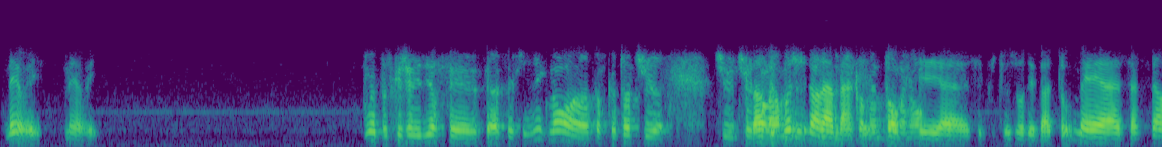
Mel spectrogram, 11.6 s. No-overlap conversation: No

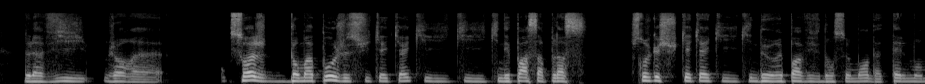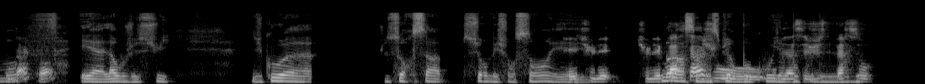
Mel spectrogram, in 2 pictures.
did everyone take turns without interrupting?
No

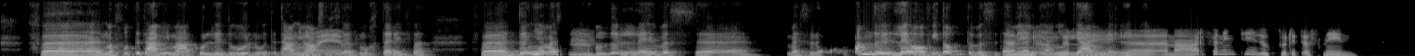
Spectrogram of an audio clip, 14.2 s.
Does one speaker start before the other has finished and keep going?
Yes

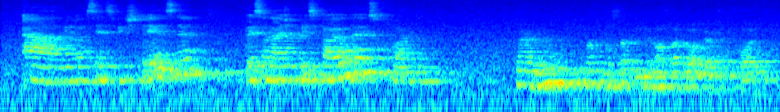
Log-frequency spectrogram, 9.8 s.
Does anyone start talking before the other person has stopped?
No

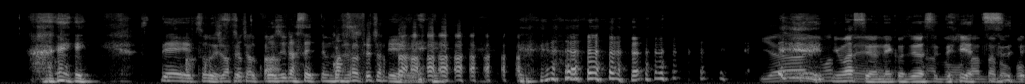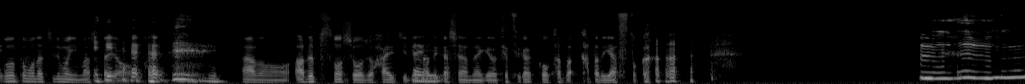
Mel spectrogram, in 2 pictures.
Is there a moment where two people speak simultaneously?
Yes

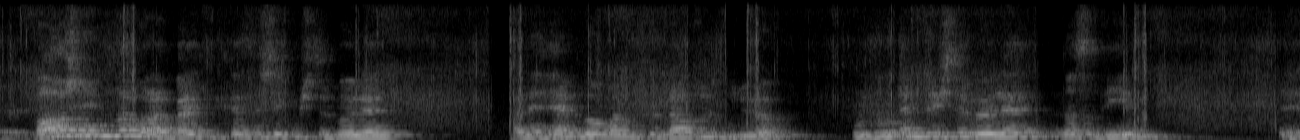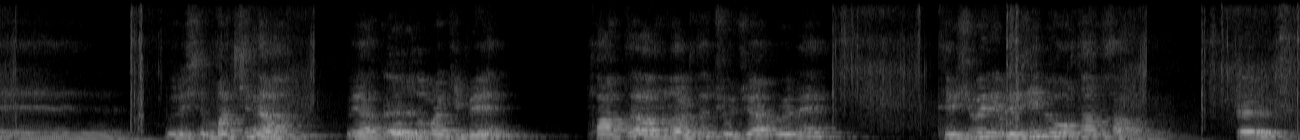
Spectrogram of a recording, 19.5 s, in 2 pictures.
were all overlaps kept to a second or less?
Yes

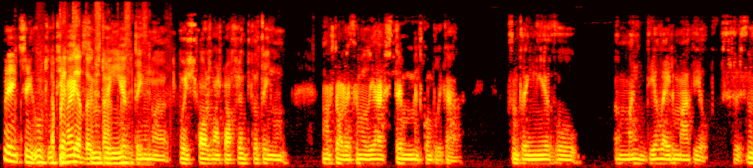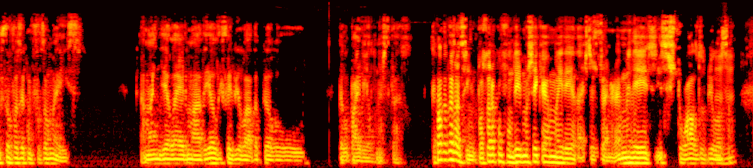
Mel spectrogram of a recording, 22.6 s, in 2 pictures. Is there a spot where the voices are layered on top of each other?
Yes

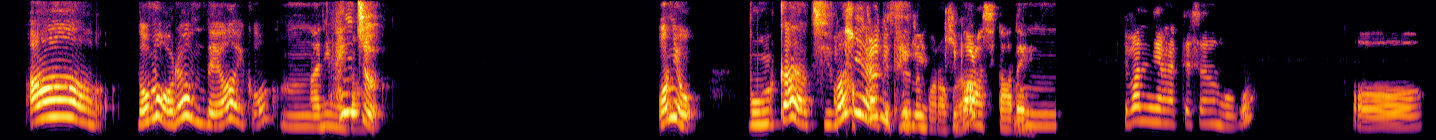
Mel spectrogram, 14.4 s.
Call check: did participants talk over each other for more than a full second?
Yes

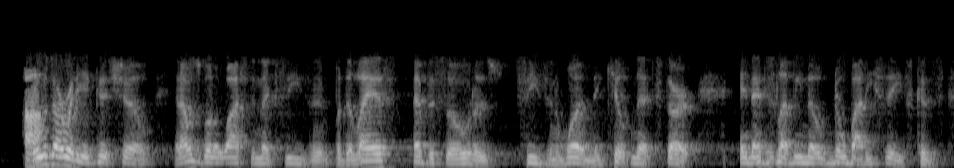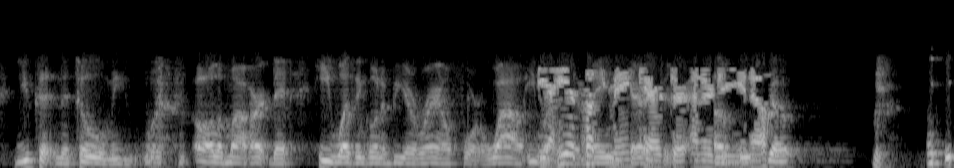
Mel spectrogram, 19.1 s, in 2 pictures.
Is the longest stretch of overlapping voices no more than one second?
No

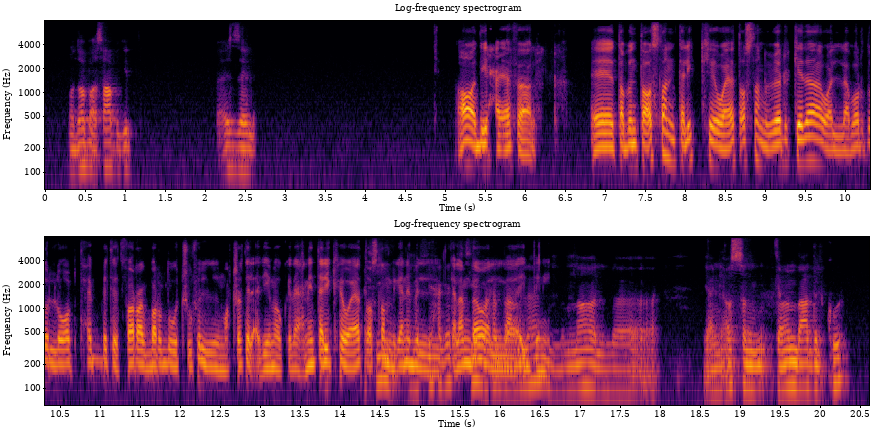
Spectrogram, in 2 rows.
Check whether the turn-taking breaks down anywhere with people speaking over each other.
Yes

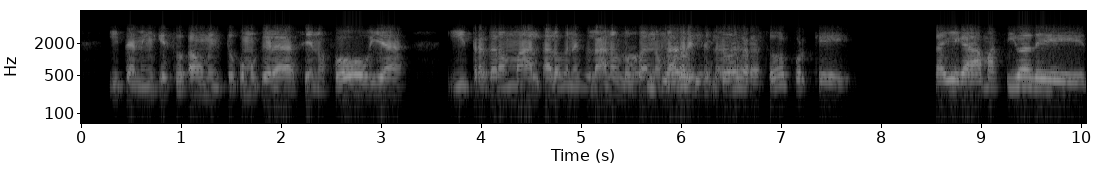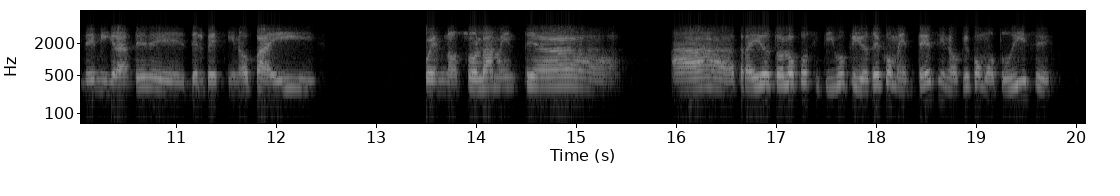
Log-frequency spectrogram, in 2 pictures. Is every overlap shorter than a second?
No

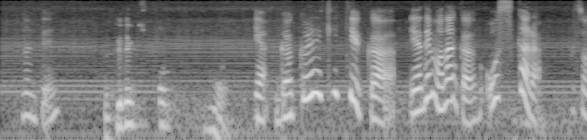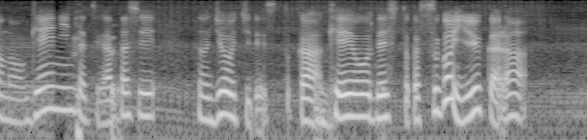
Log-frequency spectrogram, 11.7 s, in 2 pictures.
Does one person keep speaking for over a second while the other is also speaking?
No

